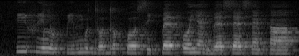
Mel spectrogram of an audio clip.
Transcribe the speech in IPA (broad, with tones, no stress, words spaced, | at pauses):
i˦fi˧lu˨ k͡pi˨˦mu˦˨ do˨˦do˦˨k͡po˧ si˨k͡pɛ˧fo˦ jɛ̃˦˨ɡ͡bɛ˧sɛ˧sɛ̃˧ kã˧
